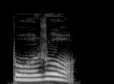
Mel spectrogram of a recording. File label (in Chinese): "薄弱", Chinese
